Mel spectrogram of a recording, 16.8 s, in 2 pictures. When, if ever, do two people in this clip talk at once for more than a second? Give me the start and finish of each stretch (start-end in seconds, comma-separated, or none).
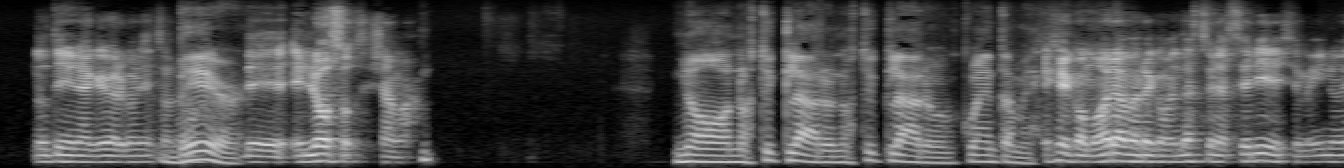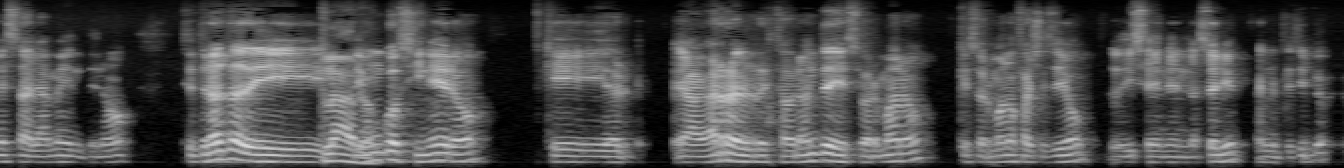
none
